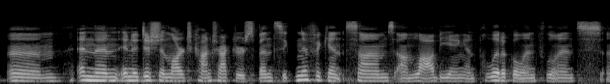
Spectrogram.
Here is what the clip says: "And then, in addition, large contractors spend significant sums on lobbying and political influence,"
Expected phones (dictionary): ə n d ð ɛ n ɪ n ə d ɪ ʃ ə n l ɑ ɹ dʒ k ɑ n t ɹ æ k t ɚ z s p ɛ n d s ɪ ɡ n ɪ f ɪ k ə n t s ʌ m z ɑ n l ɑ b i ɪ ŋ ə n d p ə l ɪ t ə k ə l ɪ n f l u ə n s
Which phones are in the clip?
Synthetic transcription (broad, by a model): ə n ð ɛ n ɪ n ə d ɪ ʃ ə n l ɑ ɹ dʒ k ɑ n t ɹ æ k t ɚ z s p ɛ n d s ɪ ɡ n ɪ f ɪ k ə n t s ʌ m z n l ɑ b i ɪ ŋ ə n p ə l ɪ t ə k l ɪ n f l u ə n s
